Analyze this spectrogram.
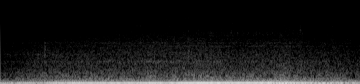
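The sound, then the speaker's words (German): A pickup truck drives a winding, bumpy road in Jamaica's Blue Mountains, its engine a steady, loud low rumble that holds evenly throughout. “Mit ihrem Pickup-Truck geht es eineinhalb Stunden sehr kurvenreich und holprig durch ein grünes”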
